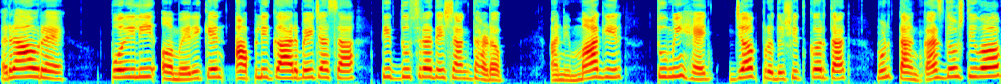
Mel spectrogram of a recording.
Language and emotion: Goan Konkani, disgusted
